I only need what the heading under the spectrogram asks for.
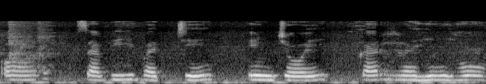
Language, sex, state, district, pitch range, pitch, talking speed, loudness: Hindi, female, Haryana, Charkhi Dadri, 185-205 Hz, 200 Hz, 85 wpm, -14 LUFS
